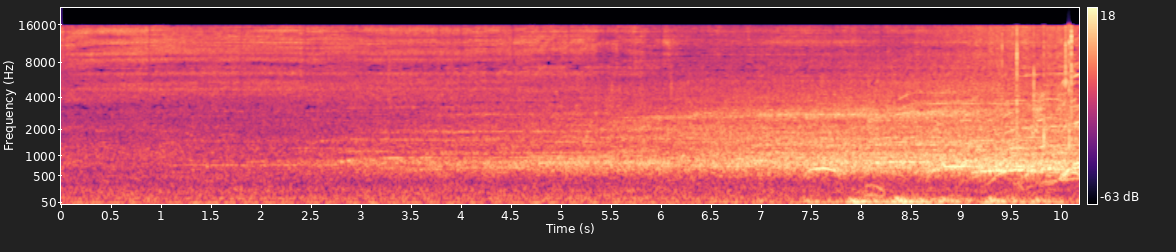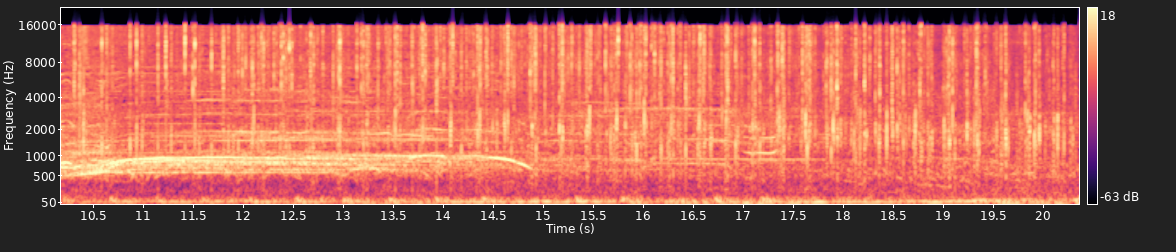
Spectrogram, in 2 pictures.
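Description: A large crowd cheers and shouts outdoors, growing louder.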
